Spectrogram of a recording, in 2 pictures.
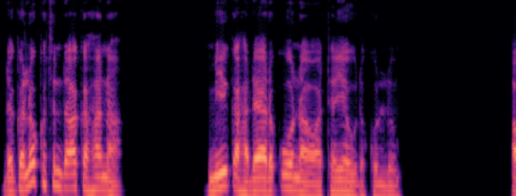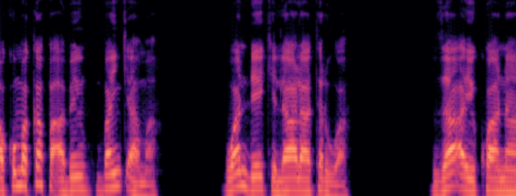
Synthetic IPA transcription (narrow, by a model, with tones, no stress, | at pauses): dɐ˨ɡa˨loː˦kɐ˨t͡ʃɪ˦nda˨ʔa˦ka˨ɦa˦na˨ | miː˦kʼa˨ɦa˨dɐ˦jɐ˦rkʷʼoː˦naː˨waː˦ta˦ja˦˨wda˨kʷʊ˦lːʊ˦m | ʔa˨kʷʊ˦ma˦kɐ˦ɸa˨ʔa˨bɪ˦mbɐ˦ŋkʲʼaː˨maː˨ | wɐ˦nda˨jɐ˦kʲeː˨laː˦laː˦tɐ˦rwaː˨ | zaː˦ʔa˨ji˦kʷaː˦naː˦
